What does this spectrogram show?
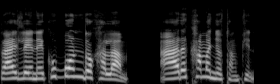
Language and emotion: Bodo, angry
